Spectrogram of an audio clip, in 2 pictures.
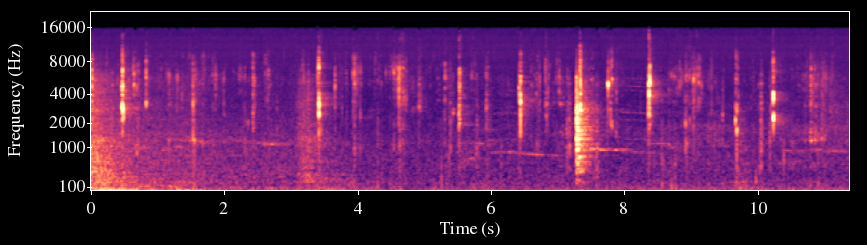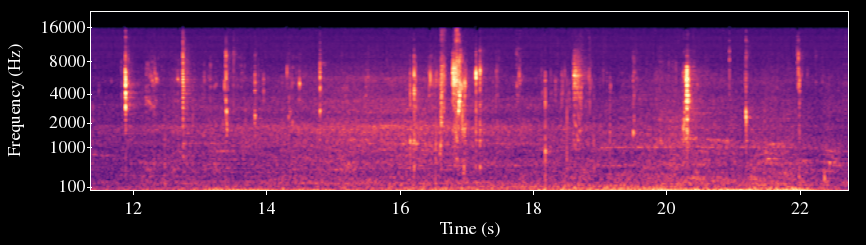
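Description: Close-miked chewing and biting of boiled beef torn off the bone by hand, with many wet mouth clicks and smacks scattered throughout.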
